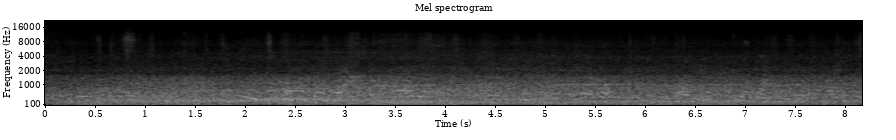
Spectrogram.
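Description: Background chatter of a crowd, many voices mixed together with no single clear talker, over a steady low rumble of traffic.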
